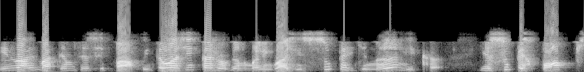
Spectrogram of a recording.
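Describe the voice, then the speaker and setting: A man's raised, projected voice at extremely high pitch, bright and sharp, with very wide pitch swings, big swings in loudness, a moderate pace and a dry, close sound with no echo. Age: 60s. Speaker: writer and comics scriptwriter. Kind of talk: interview.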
